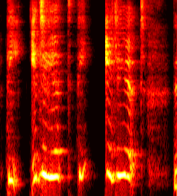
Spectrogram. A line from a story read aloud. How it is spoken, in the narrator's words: gasp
